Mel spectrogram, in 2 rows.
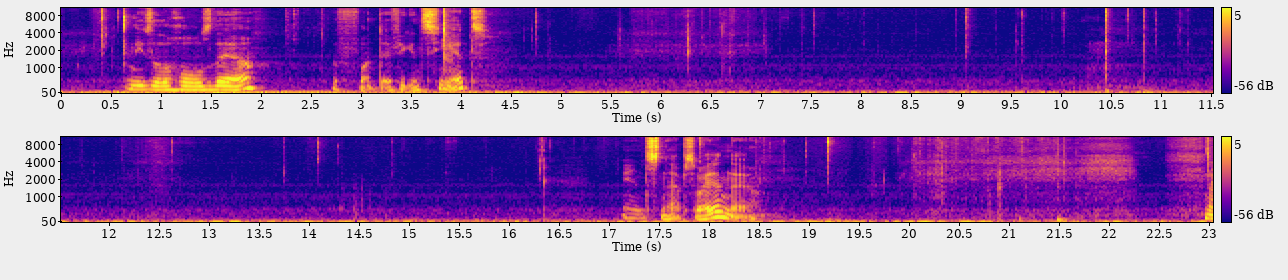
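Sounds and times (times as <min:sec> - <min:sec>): low steady hum: 0:00.0 - 0:23.0.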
